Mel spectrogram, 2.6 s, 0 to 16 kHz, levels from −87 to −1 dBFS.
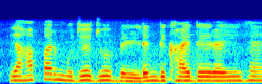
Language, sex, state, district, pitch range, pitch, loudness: Hindi, female, Bihar, Bhagalpur, 175-195 Hz, 180 Hz, -16 LUFS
